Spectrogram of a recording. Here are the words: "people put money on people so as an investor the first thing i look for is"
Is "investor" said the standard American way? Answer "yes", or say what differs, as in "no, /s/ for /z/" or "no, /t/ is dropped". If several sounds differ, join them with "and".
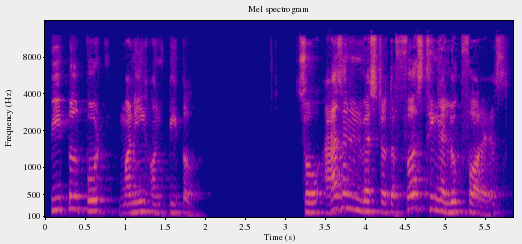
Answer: yes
